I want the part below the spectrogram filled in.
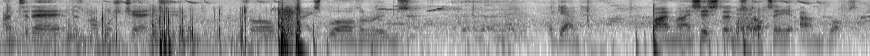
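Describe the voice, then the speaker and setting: Noticeable background noise surrounds this man. He speaks at a fairly slow pace. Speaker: amateur video host. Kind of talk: casual vlog presenting. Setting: outdoors at castle ruins. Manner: halting, stammering.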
